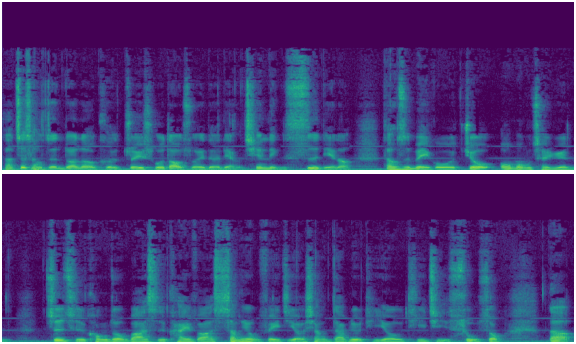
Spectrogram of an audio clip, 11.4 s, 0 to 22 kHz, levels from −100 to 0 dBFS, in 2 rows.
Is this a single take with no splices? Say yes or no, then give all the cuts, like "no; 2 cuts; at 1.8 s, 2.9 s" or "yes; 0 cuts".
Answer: yes; 0 cuts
